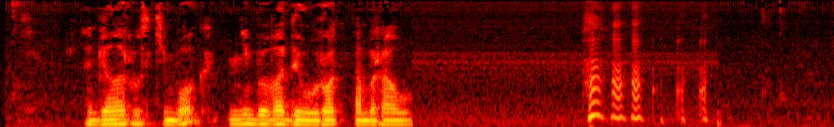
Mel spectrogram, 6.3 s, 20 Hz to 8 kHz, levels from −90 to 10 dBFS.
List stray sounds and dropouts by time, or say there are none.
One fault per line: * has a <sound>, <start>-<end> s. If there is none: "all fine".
* has a laugh, 4.4-5.3 s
